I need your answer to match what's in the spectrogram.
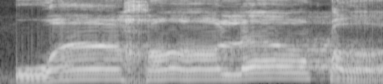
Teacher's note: Huruf qaf wajib kita pantulkan untuk huruf qaf yang bersukun ini karena ini adalah bacaan qalqalah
